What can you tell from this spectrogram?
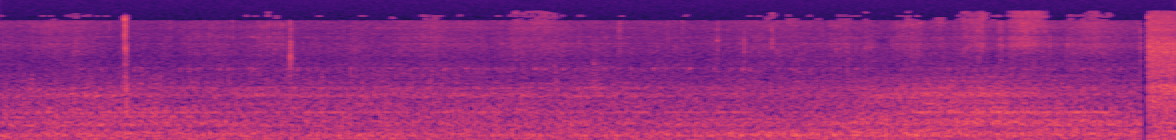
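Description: Steady low outdoor rumble of traffic- or engine-like background noise, briefly cutting out near the end.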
